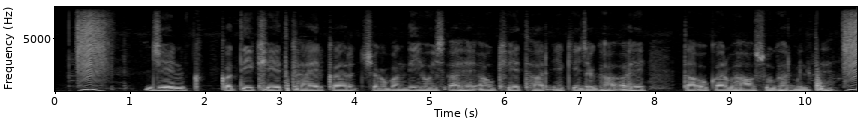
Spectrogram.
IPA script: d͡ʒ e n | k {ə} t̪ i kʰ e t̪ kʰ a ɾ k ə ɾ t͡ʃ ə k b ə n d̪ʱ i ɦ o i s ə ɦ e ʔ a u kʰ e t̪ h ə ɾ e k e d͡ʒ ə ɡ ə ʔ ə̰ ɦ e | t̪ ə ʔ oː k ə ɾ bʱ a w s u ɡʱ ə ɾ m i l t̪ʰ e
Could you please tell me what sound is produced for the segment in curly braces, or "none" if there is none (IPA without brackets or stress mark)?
ə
